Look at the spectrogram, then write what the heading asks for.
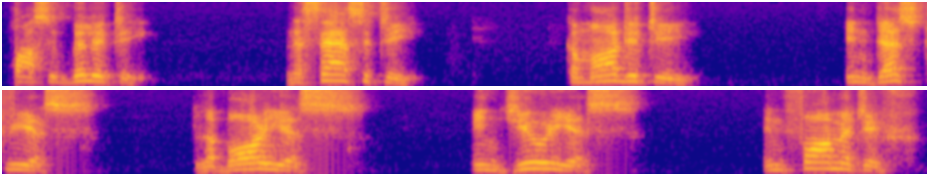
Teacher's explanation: put stress on the third syllable from the end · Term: word stress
